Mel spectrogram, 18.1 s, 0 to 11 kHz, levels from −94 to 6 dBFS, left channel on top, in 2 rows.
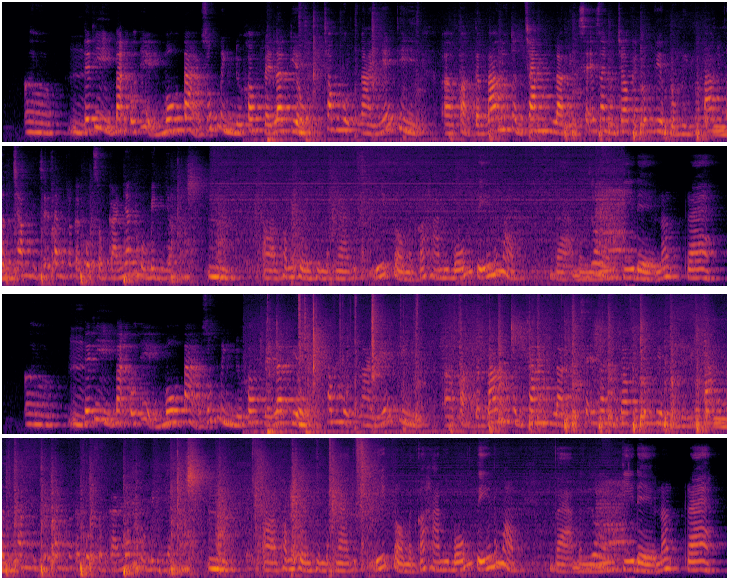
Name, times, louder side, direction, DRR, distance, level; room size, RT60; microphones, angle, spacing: voice 1, 0.3-0.6 1.0-5.2 5.5-11.2 16.3-16.7, left 2 dB, 65° left, 1 dB, 2.2 m, -32 dB
sound 1, 3.0-13.9, right 6 dB, 75° right, 0.3 m, -37 dB
voice 2, 8.9-9.3 11.6-15.5 15.9-17.9, right 2 dB, 35° right, 10 dB, 0.7 m, -32 dB
sound 2, 11.6-16.9, left 2 dB, 40° left, 1.8 m, -47 dB
13.0 x 9.0 x 4.9 m, 0.73 s
head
